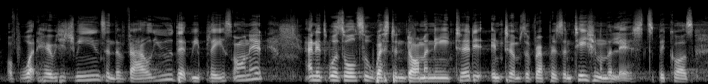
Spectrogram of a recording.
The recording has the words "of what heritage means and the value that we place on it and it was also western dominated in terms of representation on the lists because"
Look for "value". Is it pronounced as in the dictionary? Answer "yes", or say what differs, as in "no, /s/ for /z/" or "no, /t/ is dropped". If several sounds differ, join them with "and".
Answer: yes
